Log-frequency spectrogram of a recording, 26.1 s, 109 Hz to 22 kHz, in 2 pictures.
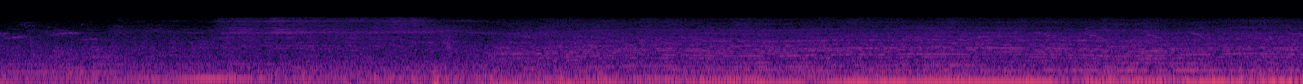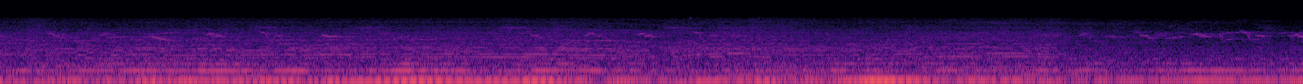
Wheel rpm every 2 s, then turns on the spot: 0, 0, 0, 0, 0, 0, 0, 0, 0, 0, 0, 0, 0.
none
